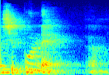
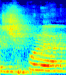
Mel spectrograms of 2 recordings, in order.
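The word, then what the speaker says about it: שִׁבֹּלֶת: 그런데 이거를 제대로 발음하지 못하고 십볼레.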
